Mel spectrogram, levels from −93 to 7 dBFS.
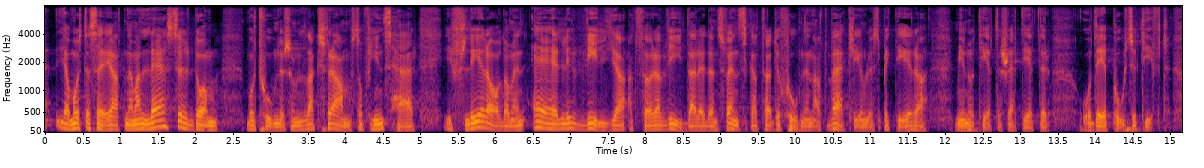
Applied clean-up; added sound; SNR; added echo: neural mask model Resemble Enhance denoiser.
